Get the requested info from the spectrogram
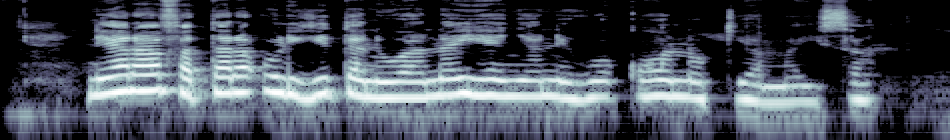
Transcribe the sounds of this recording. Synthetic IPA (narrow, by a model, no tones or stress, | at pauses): neaɾaːfataɾaʔoɾiɣitaniwanaihɛɲaneɣwɔkohɔnɔkiamaisa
